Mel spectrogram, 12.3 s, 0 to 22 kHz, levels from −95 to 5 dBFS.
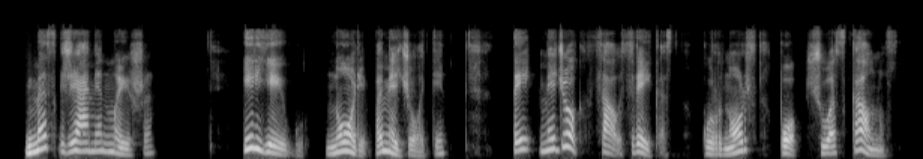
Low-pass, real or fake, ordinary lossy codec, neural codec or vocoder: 9.9 kHz; fake; Opus, 24 kbps; vocoder, 22.05 kHz, 80 mel bands, Vocos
